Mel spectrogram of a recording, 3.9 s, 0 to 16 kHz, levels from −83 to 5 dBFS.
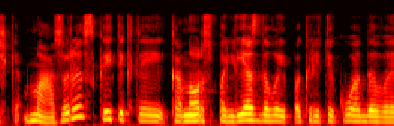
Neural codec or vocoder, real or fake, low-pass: vocoder, 22.05 kHz, 80 mel bands, Vocos; fake; 9.9 kHz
